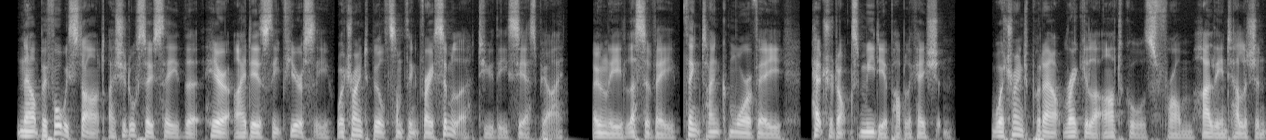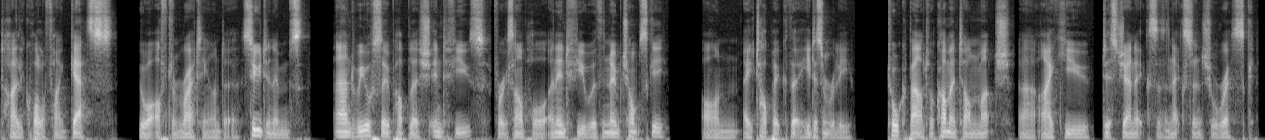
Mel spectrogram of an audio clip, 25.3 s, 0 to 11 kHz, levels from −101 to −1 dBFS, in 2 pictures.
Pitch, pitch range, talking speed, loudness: 85 Hz, 80-100 Hz, 205 wpm, -23 LUFS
